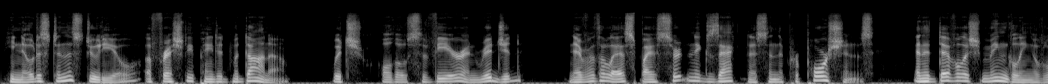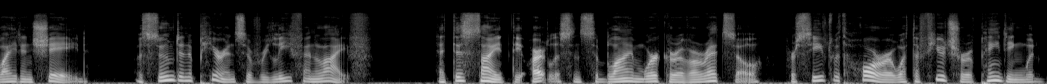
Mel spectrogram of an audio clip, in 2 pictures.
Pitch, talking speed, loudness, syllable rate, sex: 130 Hz, 165 wpm, -20 LUFS, 5.4 syllables/s, male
